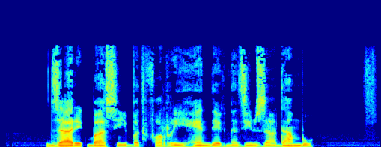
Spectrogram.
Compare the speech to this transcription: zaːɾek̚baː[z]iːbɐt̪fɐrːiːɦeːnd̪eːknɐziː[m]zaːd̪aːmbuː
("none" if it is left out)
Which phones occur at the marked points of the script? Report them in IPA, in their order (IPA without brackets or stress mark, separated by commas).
s, m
